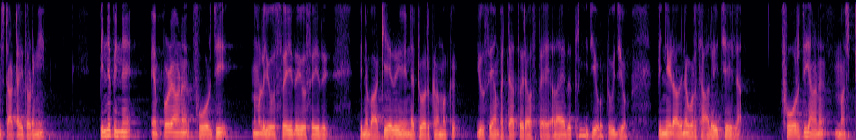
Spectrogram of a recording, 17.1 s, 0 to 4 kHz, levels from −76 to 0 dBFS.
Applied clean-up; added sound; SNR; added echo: none; none; none; none.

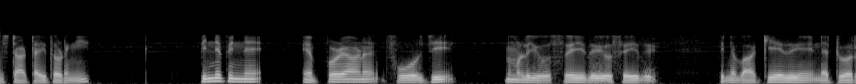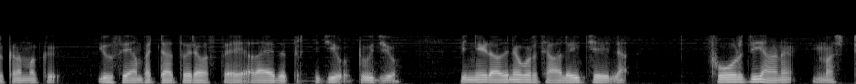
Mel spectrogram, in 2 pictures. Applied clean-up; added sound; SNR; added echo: neural separator model SepFormer WHAM!.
